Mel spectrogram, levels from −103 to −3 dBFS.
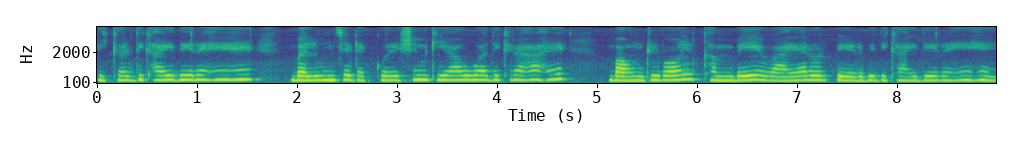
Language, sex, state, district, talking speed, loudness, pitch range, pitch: Hindi, female, Chhattisgarh, Bilaspur, 160 wpm, -16 LUFS, 215-235 Hz, 225 Hz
